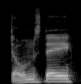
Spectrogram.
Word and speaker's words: Domesday: app for retro RGB doomsday it's spelled d-o-m-e-s domesday basically and both of these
